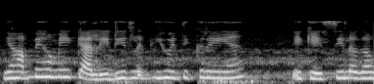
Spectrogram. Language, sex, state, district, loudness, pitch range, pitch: Hindi, female, Punjab, Pathankot, -12 LUFS, 285-310 Hz, 295 Hz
